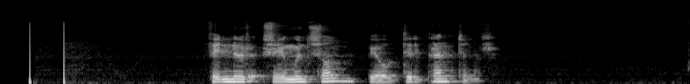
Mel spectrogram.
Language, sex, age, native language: Icelandic, male, 50-59, Icelandic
